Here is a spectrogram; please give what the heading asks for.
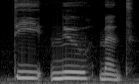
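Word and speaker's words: dénouement: to be like a denouncement, Denouncement? What's the French word for resolution? Like the Abajosai was the climax, and now there's it's spelled like denouncement, but it's not pronounced that way, I think.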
